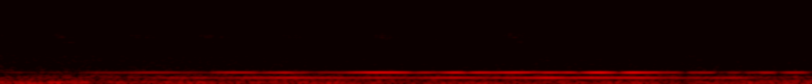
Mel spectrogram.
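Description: Soft background score: two low, steady held notes an octave apart fade in within the first second and sustain. Faint short chirps sound high above them.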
